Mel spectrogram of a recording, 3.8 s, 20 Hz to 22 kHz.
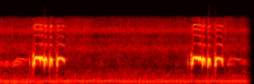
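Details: Zebra dove (perkutut) song used to coax other doves into answering: two stuttering phrases of quick, clipped cooing notes about 2.5 seconds apart, each ending in a short coo, with a constant low hum.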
